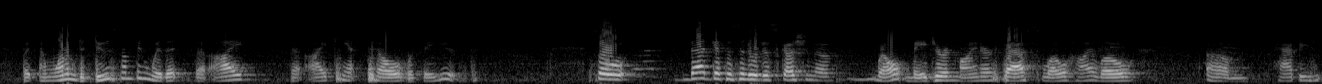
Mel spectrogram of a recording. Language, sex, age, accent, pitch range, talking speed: English, female, 60-79, American, 180-245 Hz, 165 wpm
